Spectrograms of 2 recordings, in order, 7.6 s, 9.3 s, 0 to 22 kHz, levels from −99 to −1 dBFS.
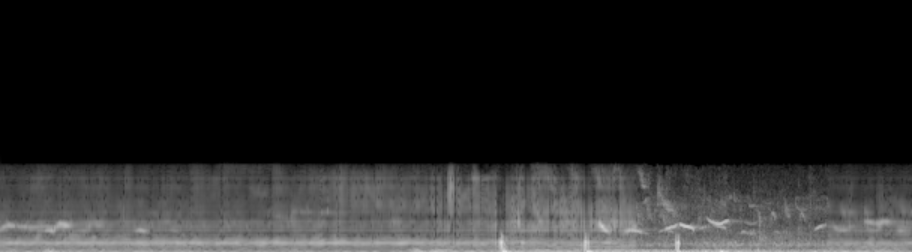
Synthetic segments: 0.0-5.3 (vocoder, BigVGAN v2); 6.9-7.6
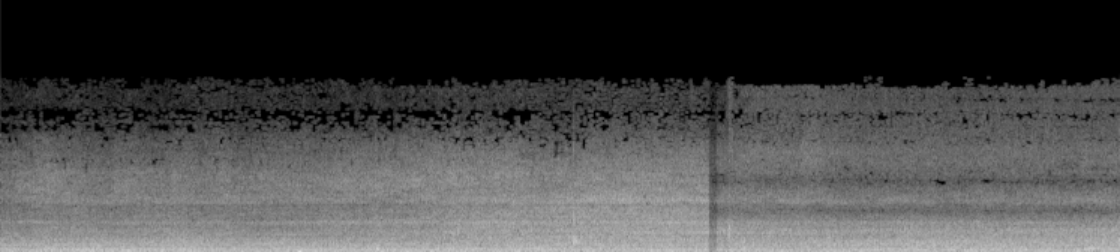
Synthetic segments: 0.0-0.7 (vocoder, BigVGAN v2); 1.1-1.7; 2.7-4.4; 6.0-8.8

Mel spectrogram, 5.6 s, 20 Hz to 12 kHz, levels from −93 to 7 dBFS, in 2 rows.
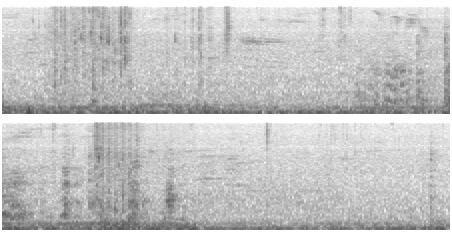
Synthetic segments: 0.0-0.9 (vocoder, BigVGAN v2); 2.7-4.0

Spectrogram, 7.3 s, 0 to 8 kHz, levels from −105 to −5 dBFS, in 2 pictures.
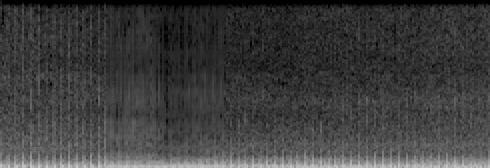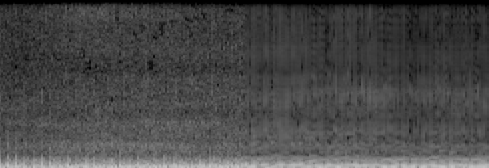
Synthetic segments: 0.8-1.7 (vocoder, BigVGAN v2); 5.5-7.3

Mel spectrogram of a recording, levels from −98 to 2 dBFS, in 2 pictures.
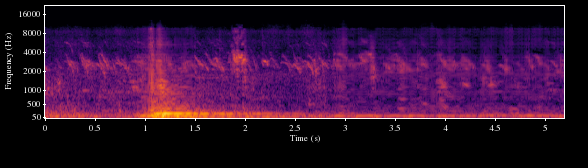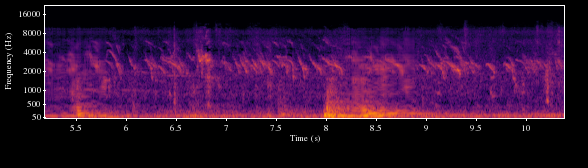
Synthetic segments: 0.9-1.5 (vocoder, BigVGAN v2); 2.9-5.8; 8.2-8.9

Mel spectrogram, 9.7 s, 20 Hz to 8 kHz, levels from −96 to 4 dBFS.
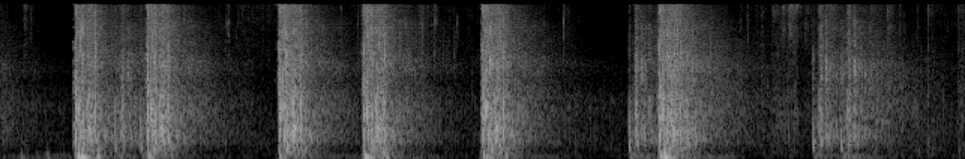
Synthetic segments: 2.9-4.5 (vocoder, BigVGAN v2)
